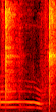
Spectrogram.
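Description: A spoon strikes the middle of the hardened caramelized sugar crust on a creme brulee, and the crisp top cracks to reveal the creamy custard underneath. Two sharp, bright clicks are heard, with a faint tone sliding downward between them.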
